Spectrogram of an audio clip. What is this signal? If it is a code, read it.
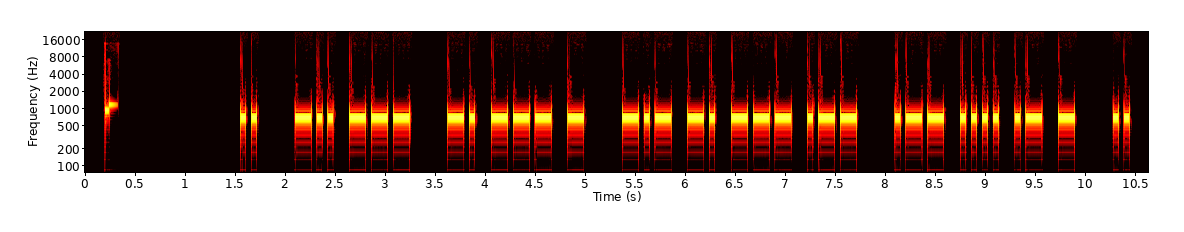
Morse code, heard as a keyed tone, about 22 wpm, 700 Hz. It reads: I DO NOT KNOW WHAT I
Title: Sentences from Top 1000 Words - Review Part 3 - 22wpm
